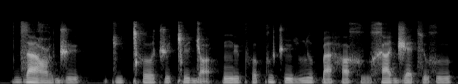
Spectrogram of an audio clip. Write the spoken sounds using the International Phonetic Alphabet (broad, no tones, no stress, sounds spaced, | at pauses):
d͡z a ʕ ṳ d͡ʒ ʉ | k i̤ ǀʰ o t͡ʃ ʉ ǀ ʉ ɟ ɒ | ŋ ʉ pʰ o k ṳ t͡ʃ ɲ i̤ ʎ u k͡p a h ɒ x ṳ x a d͡ʒ ɛ t͡s u x u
